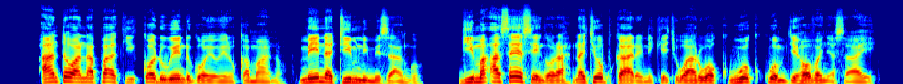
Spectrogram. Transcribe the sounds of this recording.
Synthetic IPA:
antɔanapakikɔdwendɡɔjɔweɾokamanɔmɪnatimnimɪs̬a̰ŋɡo | ɡimaʔasɛsɪŋɡɔɾanat͡ʃopkaɾɛniket͡ʃwaɾwɔkwokkːwomd͡ʒɛɦɔvaɲasajɪ̰

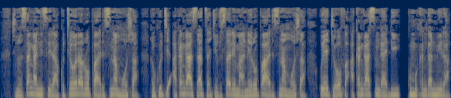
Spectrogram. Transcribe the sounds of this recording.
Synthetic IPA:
ʐ̥ino̞saŋɡanisiɾakute̞uɾaɾo̞paɾisinam̤o̞ːʂa | no̞kut̬iʔakaŋɡaːzad͡zad͡ʒe̞rusaɾe̞mane̞ɾo̞parisinam̤o̞ːʂa | uje̞d͡ʒe̞ɦo̞vʱaʔakaŋɡaːsiŋɡaɗikumukaŋɡanwiːɾa

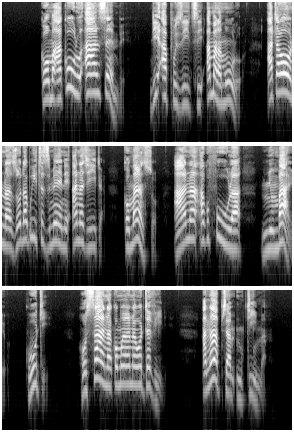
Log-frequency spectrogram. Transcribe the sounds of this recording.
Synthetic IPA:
kɔmaːkuluʔaːnsɛmbɛ | ndiʔapʰuzit͡sʰiʔamalamulɔ̰ | ataɔnazɔɗaɓwit͡sʰazimɛnɛʔanat͡ʃiːta | kɔmansɔ̰ | anaʔak̬ufula | m̩ɲumbaːjɔ | kuːtḭ | hɔsanakwamwanawadavḭɗɛ | anapʰjam̩tiːma̰

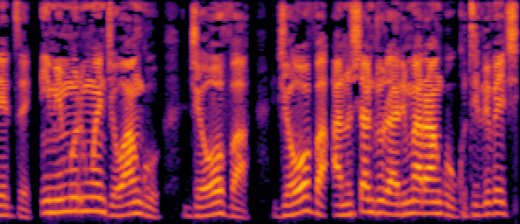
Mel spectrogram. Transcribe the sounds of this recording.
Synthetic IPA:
d͡zeimimuɾimwe̞nd͡ʒe̞waːŋɡu | d͡ʒe̞ɦo̞ːvʱa | d͡ʒe̞ɦo̞vʱaʔano̞ʃanduɾaɾimaɾaŋɡukutiriʋe̞t͡ʃː

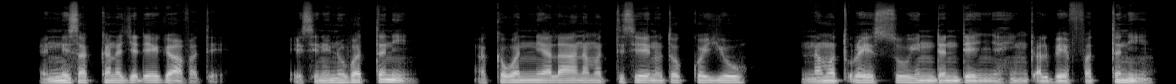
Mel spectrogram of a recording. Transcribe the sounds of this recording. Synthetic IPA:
ʔɪnːɪsɐkːɐnɐd͡ʒɛᶑe̞ːɡaːfɐt̪ɛ̥ | ʔɪ̰sɪnɪnhʊbɐt̪ːɐniː | ʔɐ̰kːɐwɐnːɪɐlaːnɐmɐt̪ːɪse̞ːnʊt̪ɔkːɔjːuː | nɐmɐt̪ʼʊɾe̞ːsːuːhɪnd̪ɐnd̪e̞ːɲːɛhɪŋkʼɐlbe̞ːfːɐt̪ːɐniː

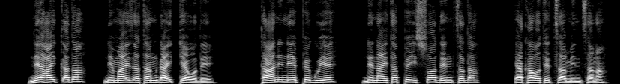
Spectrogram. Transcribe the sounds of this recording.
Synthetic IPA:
nɛɦɐjkʼːɐd̪ɐ | nɛmɐjzɐt̪ɐnɡɐjt̪ːɪjaːwɔd̪ɛ | t̪aːnɪne̞ːpːɛɡʊjɛ | nɛnɐjt̪ɐpːɛɪsːʊwaːd̪ɛnt͡sːɐd̪ɐ | ʔjɐkɐwɔt̪ɛt͡sːaːmɪnt͡sːɐnɐ

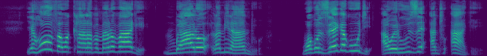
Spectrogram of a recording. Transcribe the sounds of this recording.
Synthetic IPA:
jɛɦɔvawakʰalapamalɔpakɛ̰ | m̩ɓwalɔlamilaːndu | wakɔnzɛk̬akut̬iawɛɾuzɛʔantʰuʔaːkɛ̥

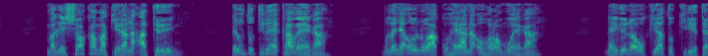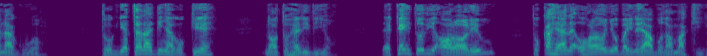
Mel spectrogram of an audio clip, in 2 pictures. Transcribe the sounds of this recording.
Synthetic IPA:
maɣeɕɔːkamakeɾana̰ʔateɾe | neut̬otiɾɛkawɛɣa | moðɛɲaojonewakoɦɛana̰ʔoɦɔɾɔmwɛɣa | naiðonɔɣokiɾatokiɾetɛnaɣuɔ | toɡeɛtɛɾaɡiɲaɣokeɛ | nɔtoɦɛɾiðiɔ | ɾɛkɛitoðiɛʔɔɾɔɾeu | tokaɦɛanɛʔohɔɾɔjoɲoːmbainejamoðamaki

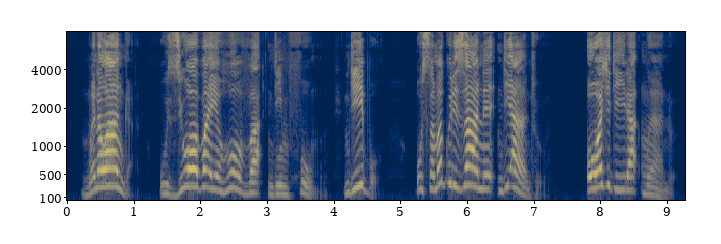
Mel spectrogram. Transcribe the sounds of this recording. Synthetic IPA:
mwanawaŋɡa | uziwɔpajɛɦɔvandiɱfṵːmu | ndipɔ | usamaɡ̬wiɾizanɛndiantʰu | ɔwat͡ʃit̬iɾamwa̰ːnɔ

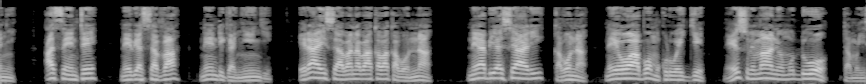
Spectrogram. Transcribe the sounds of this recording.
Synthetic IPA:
ɲi | ase̞ːnte̞ | ne̞ːβjasava | ne̞ːndiɡaɲːiːɲɟḭ | eɾaːjisaːβaːnaβaːkaβakaβo̞nːa | nejaβijasaːlikaβo̞na̰ | nejowaːβo̞ːmukuluwe̞ɟːe̞ | nejesulemaːnio̞mudːuwo | ta̰mui

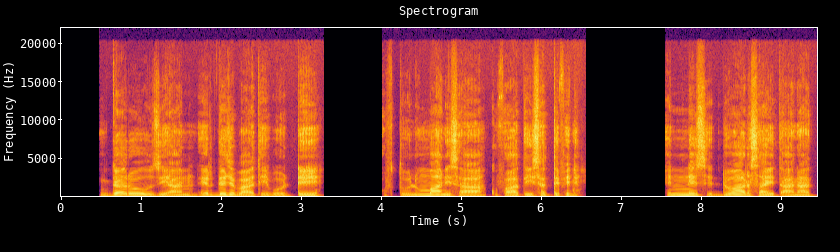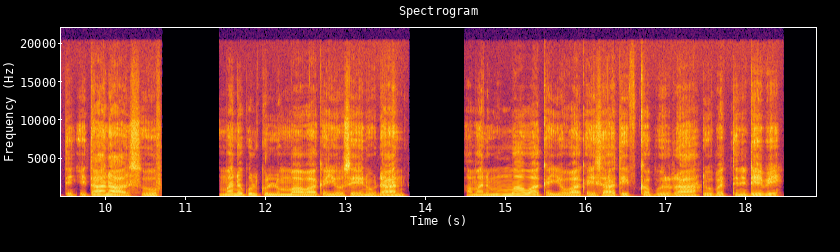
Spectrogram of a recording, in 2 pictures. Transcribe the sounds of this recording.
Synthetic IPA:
ɡɐɾuːʊzɪjaːnɛɾɡɐd͡ʒɐbaːt̪eːbo̞ːd̪ːe̞ː | ʔʊft̪uːlʊmːaːnɪsaːkʊfaːt̪iːsɐt̪ːɪfɪd̪ɛ̥ | ʔɪnːɪsɪd̪ːo̞ːɐɾsaːɪt̪ʼaːnaːt̪ːɪɪt̪ʼaːnaːɐɾsuːf | mɐnɐkʼʊlkʼʊlːʊmːaːwaːkʼɐjːo̞ːse̞ːnuːᶑaːn | ʔɐmɐnmʊmːaːwaːkʼɐjːo̞ːwaːkʼɐɪsaːt̪iːfkʼɐbʊɪrːaːd̪̥uːbɐt̪ːɪnɪd̪e̞ːbɪʔɛ

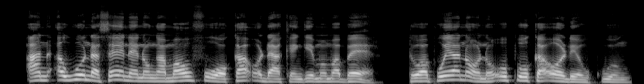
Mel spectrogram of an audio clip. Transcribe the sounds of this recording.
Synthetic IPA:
anawonasɛnɛnɔŋamaɔfʊɔkaʔɔdakɛŋɡɪmamabɛr | tɔapojanɔnɔopokaʔɔdɛokwoŋ

